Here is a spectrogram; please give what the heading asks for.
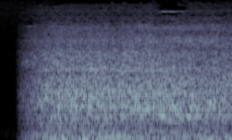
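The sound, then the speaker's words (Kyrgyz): Traffic noise from a jammed major street in Bishkek: a dense, steady roar of vehicle engines that starts abruptly and holds at a constant loud level. “Көчө абал режиминин бүтүшү менен Бишкектин ири көчөлөрүндө мурдагыдай унаа тыгындары пайда болду.”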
